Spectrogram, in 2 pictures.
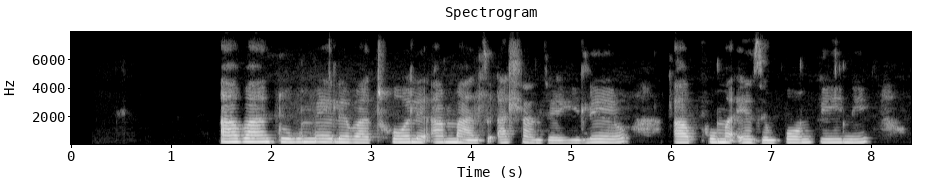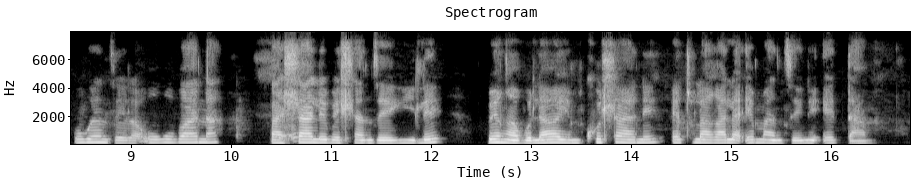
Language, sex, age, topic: North Ndebele, female, 25-35, health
